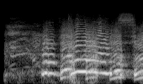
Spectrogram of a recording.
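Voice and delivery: high, loud laughing burst; shrieking with laughter; laughing loudly. Real, not acted. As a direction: crack up in full. Laughing fit.

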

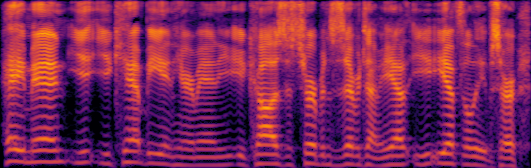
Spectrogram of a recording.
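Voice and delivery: low, hesitant, stammering request; meek employee. Acted. Employee asking troublesome customer to leave, low and hesitant. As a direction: ask apologetically, keeping it low-key.

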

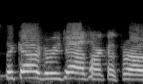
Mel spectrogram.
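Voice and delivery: mock stage announcement, high; announcer. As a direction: call it like an emcee. Announcer calls band on.

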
